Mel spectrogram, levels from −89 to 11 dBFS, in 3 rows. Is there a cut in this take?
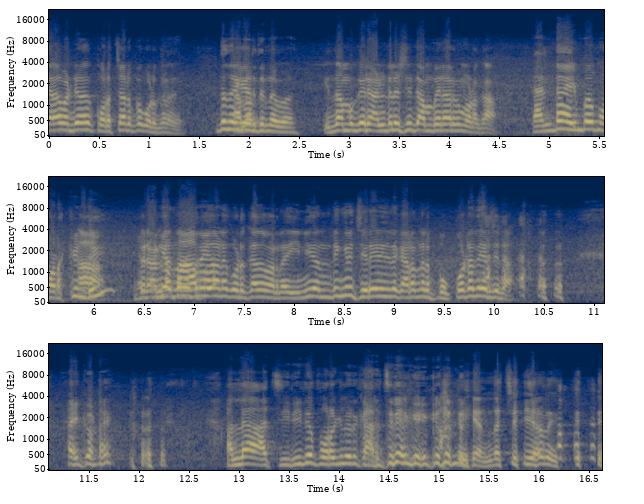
no; 0 cuts

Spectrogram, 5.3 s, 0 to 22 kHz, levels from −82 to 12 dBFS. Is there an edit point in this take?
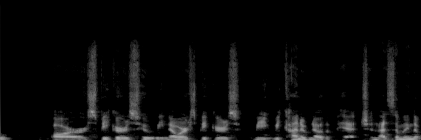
no; 0 cuts

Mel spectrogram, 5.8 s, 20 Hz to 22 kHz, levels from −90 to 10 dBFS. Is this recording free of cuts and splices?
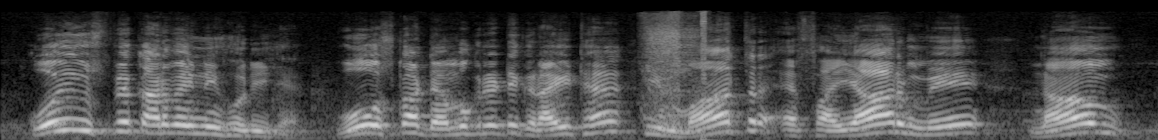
no; 1 cut; at 3.2 s

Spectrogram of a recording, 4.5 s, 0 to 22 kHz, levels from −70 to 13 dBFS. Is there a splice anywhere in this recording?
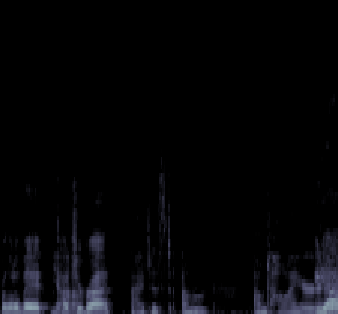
yes; 1 cut; at 1.6 s

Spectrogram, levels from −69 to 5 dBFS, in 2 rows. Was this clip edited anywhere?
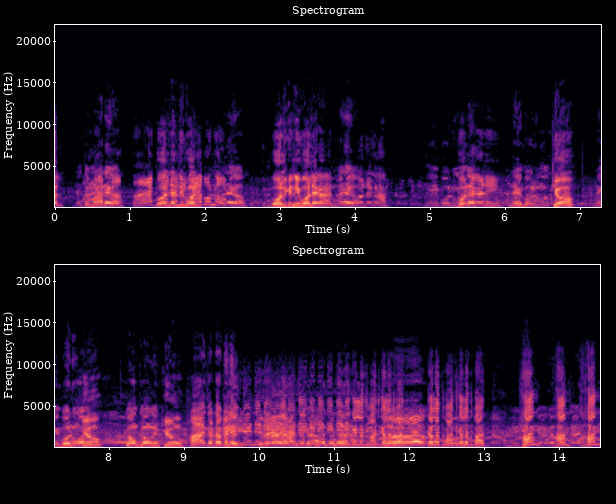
no; 0 cuts

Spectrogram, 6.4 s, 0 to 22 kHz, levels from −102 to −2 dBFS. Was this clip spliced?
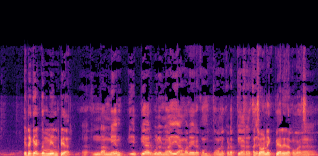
no; 0 cuts

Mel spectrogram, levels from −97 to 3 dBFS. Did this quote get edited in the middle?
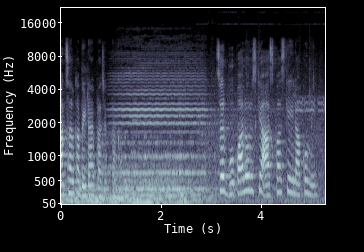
yes; 1 cut; at 1.3 s

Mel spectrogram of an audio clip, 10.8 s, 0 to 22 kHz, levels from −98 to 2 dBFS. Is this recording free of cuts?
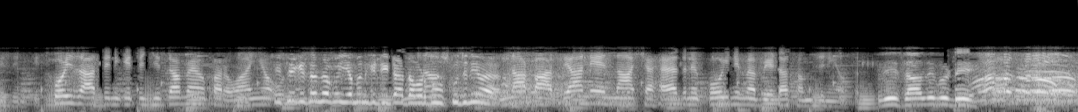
no; 1 cut; at 8.8 s

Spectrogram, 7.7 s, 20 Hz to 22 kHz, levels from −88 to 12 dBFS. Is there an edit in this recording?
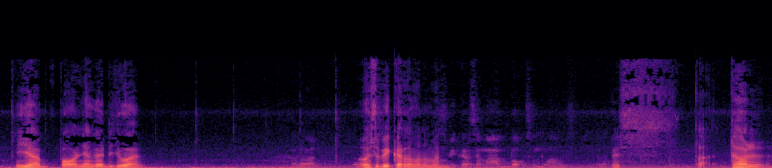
no; 0 cuts

